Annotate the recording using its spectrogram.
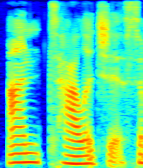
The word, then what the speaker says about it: ontologist: I know you call yourself an ontologist.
